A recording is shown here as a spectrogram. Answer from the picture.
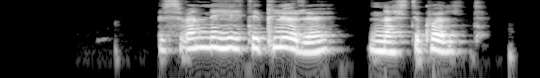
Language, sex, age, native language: Icelandic, female, 10, Icelandic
